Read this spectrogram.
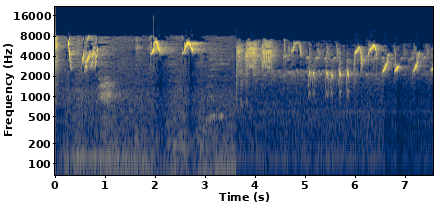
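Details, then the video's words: Greater green leafbird training song for therapy: after a brief muffled patch with scattered whistles, a bright run of rapid looping whistles, chirps and sharp upslurs follows in quick pulses. "MASTERAN CUCAK IJO SANGAT MAHIR UNTUK TERAPI"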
